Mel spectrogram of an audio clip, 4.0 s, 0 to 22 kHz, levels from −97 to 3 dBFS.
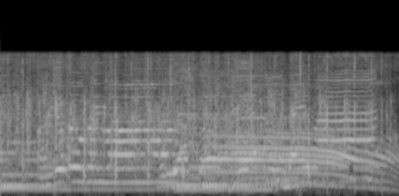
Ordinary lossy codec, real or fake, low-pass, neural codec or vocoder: none; real; 7.2 kHz; none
